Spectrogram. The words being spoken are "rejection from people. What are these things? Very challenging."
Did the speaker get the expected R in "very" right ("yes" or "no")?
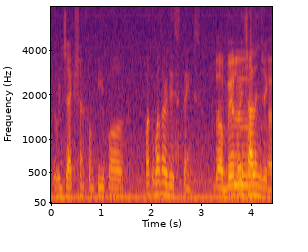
no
